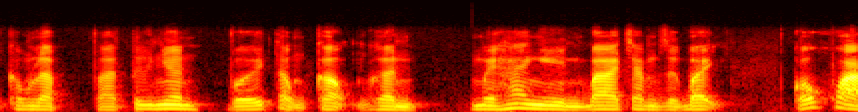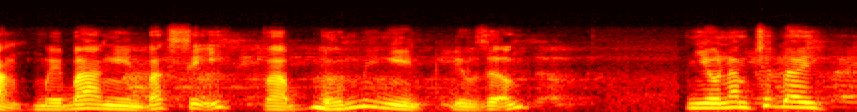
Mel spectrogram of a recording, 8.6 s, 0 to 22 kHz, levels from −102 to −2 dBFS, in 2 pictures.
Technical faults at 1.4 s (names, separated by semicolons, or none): none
